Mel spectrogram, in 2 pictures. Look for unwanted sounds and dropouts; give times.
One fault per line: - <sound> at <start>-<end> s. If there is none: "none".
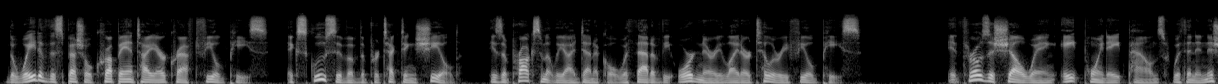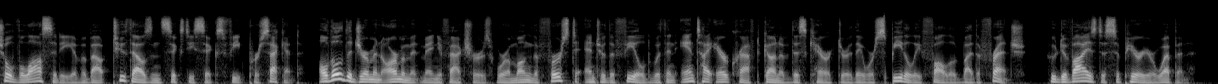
none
